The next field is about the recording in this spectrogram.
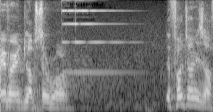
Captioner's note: bell rings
